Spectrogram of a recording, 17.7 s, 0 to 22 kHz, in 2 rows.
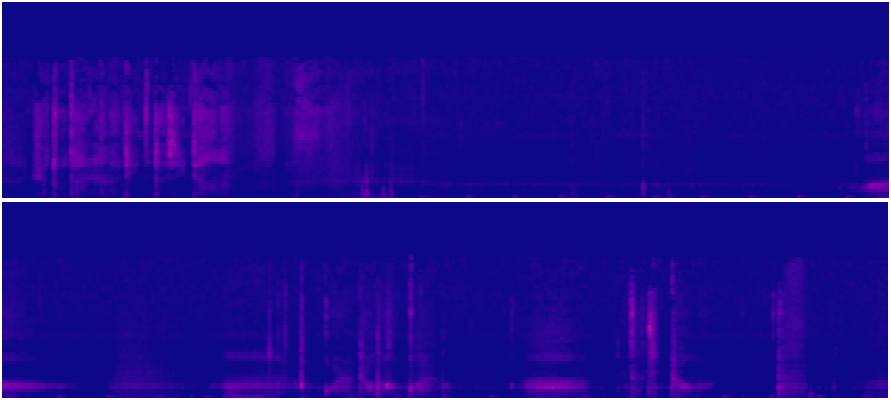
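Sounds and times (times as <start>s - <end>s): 
breathy whispering: 0.0s - 2.4s, 8.5s - 17.7s
low constant hum: 0.0s - 17.7s
soft rustling: 1.9s - 4.8s
person's heartbeat thumping: 3.2s - 17.7s.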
